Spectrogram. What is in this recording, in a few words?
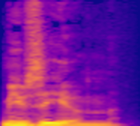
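"museum", British English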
